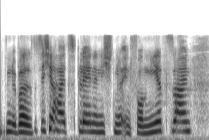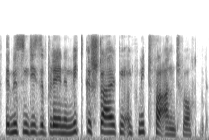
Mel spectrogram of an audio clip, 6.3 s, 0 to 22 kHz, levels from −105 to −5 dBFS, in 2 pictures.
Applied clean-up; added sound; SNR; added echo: neural diffusion model UNIVERSE++.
